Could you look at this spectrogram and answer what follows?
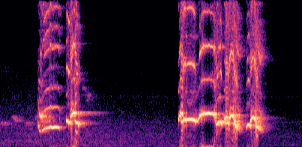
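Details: Orange-headed thrush (Geokichla citrina) from Singaraja, Bali, gives two loud bursts of rich, ringing whistled notes, high and sharply inflected, each a few quick notes about a second long, separated by a short silence.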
